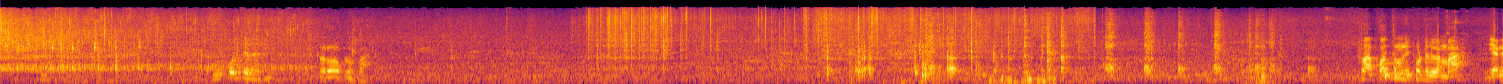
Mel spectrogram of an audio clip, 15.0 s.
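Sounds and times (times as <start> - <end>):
food sizzling in hot oil: 0.0 - 3.5, 5.8 - 11.1.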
